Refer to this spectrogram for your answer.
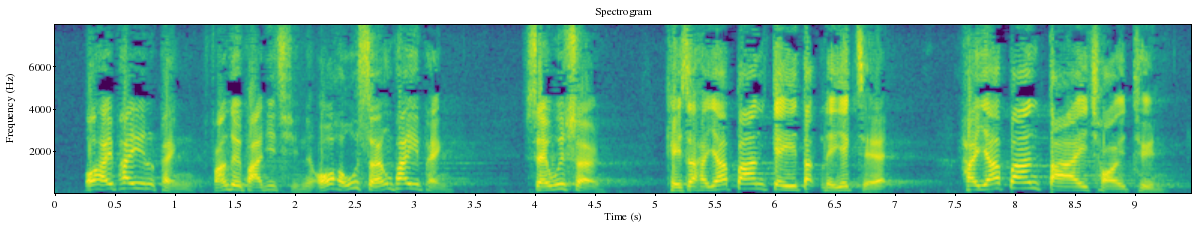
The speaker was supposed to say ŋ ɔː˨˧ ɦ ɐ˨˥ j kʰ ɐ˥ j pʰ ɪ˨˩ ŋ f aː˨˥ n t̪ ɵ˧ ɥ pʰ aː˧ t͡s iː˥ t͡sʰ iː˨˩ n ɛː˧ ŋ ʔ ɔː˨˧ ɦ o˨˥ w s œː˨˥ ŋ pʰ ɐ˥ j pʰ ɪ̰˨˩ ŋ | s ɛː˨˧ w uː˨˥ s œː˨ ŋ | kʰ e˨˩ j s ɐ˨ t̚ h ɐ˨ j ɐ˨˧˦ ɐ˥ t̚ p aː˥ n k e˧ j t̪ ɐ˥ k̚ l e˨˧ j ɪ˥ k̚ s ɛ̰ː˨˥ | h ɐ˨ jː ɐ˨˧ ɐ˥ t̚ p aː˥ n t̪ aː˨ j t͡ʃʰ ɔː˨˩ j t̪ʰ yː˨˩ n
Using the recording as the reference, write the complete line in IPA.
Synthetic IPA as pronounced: ŋ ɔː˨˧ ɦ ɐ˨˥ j pʰ ɐ˥ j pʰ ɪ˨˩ ŋ f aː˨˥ n t̪ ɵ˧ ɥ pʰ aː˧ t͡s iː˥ t͡sʰ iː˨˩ n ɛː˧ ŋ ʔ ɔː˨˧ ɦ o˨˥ w s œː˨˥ ŋ pʰ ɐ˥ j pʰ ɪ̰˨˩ ŋ | s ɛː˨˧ w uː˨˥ s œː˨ ŋ | kʰ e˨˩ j s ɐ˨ t̚ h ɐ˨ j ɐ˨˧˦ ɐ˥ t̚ p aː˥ n k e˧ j t̪ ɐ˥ k̚ l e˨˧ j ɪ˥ k̚ t͡s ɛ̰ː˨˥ | h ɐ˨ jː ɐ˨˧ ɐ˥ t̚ p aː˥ n t̪ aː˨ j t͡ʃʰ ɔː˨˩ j t̪ʰ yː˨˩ n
